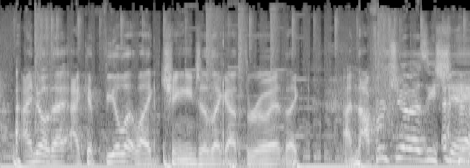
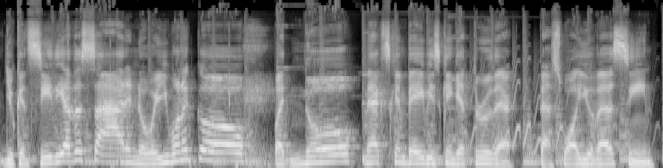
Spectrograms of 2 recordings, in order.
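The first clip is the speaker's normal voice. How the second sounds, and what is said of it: Bad impression drifting into Jersey accent. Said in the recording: “bad impression... You're not doing the great impression... At first, I thought you were coming from Jersey... the rising inflection”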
